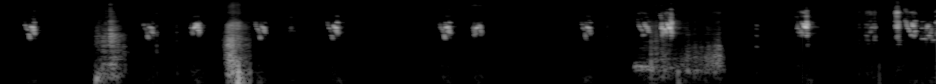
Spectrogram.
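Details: A female budgerigar (Melopsittacus undulatus) sitting on eggs gives short, scratchy chirps at irregular intervals, with a few soft rustles.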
